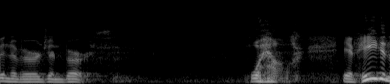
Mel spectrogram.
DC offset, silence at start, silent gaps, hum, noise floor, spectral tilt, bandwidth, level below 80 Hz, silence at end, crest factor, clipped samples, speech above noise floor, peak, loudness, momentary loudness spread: under 0.1%; 0 s; none; 60 Hz at -65 dBFS; -66 dBFS; -7 dB/octave; 11 kHz; -76 dBFS; 0 s; 18 dB; under 0.1%; 35 dB; -14 dBFS; -32 LUFS; 22 LU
